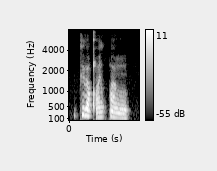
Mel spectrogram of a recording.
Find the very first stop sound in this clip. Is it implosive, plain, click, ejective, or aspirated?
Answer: plain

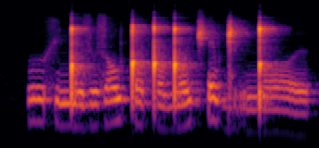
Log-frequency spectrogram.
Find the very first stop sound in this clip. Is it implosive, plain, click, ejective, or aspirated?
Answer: click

